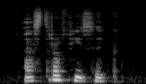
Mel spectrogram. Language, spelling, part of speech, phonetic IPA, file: Polish, astrofizyk, noun, [ˌastrɔˈfʲizɨk], LL-Q809 (pol)-astrofizyk.wav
